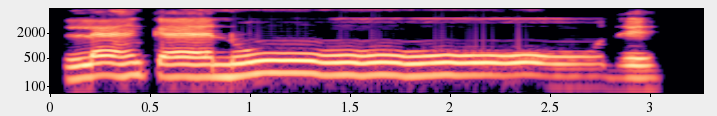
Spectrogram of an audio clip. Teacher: নু এখানে 3 আলিফ টেনে দালকে সাকিন করতে হবে, কারণ মধ্যে আরজি মদের হরফের বামের হরফে ওয়াকফ হইলে মধ্যে আরজি 3 আলিফ টেনিয়া পড়িতে হয়।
